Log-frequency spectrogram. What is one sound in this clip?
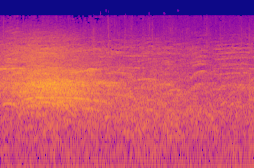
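A large crowd cheers and screams loudly in a big echoing arena, slowly fading.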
